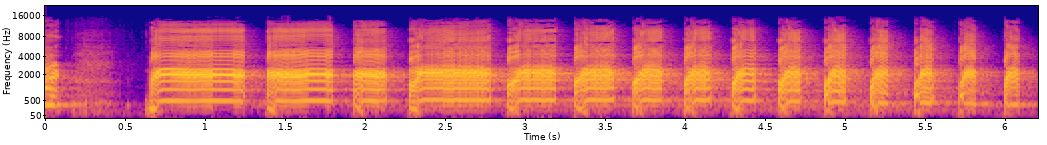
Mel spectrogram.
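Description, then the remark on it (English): A duck call blown, giving a loud run of raspy quacks that start long and drawn out, then grow shorter and quicker as the sequence tapers off. “And that's a really difficult part of duck calling, is having the confidence to pick that call up.”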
